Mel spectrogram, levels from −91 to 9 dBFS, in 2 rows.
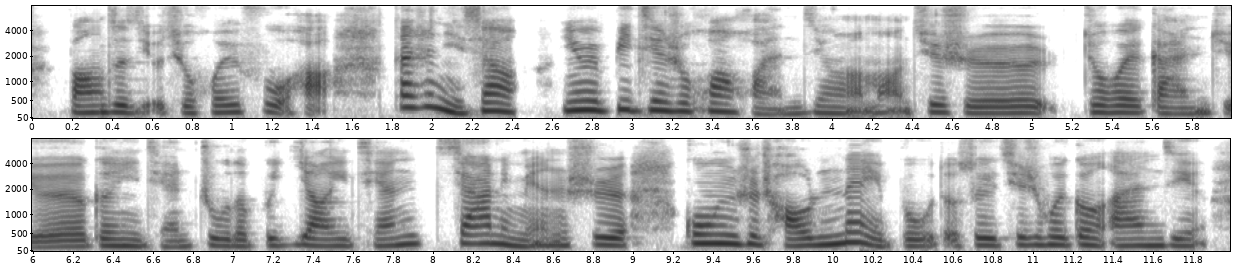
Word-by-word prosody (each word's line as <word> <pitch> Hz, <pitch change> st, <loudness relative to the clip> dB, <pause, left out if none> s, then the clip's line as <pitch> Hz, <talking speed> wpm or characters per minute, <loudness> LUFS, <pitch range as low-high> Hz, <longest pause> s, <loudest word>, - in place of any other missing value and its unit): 帮 180 Hz, -1 st, +2 dB
自 185 Hz, 0 st, +2 dB
己 180 Hz, +2 st, -8 dB
去 170 Hz, -, -5 dB
恢 180 Hz, +3 st, -2 dB
复 -, -, -4 dB
哈。 -, -, -2 dB, 0.3 s
但 315 Hz, -1 st, +4 dB
是 325 Hz, -, -1 dB
你 230 Hz, -, +5 dB
像 210 Hz, +4 st, +3 dB, 0.2 s
因 240 Hz, 0 st, +5 dB
为 245 Hz, -, +7 dB
毕 235 Hz, +3 st, +1 dB
竟 240 Hz, 0 st, +3 dB
是 215 Hz, -, +2 dB
换 210 Hz, -1 st, +1 dB
环 150 Hz, -4 st, -7 dB
境 170 Hz, 0 st, -5 dB
了 160 Hz, -, -3 dB
嘛， -, -, -4 dB
其 195 Hz, -, -2 dB
实 165 Hz, -1 st, -1 dB
就 185 Hz, -, -1 dB
会 180 Hz, 0 st, +2 dB
感 165 Hz, 0 st, -4 dB
觉 155 Hz, -1 st, -1 dB
跟 175 Hz, +1 st, 0 dB
以 165 Hz, -, -1 dB
前 155 Hz, -1 st, -9 dB
住 180 Hz, 0 st, -2 dB
的 165 Hz, -1 st, -2 dB
不 170 Hz, +2 st, -4 dB
一 180 Hz, -, -9 dB
样， 175 Hz, -3 st, +2 dB
以 175 Hz, -, -4 dB
前 190 Hz, +5 st, -2 dB
家 235 Hz, -1 st, +1 dB
里 220 Hz, -3 st, +2 dB
面 185 Hz, +2 st, -2 dB
是 190 Hz, -1 st, +1 dB, 0.2 s
公 240 Hz, -1 st, +5 dB
寓 225 Hz, -, +5 dB
是 220 Hz, 0 st, +1 dB
朝 180 Hz, -2 st, +1 dB
内 220 Hz, -1 st, +3 dB
部 170 Hz, 0 st, -4 dB
的， -, -, -7 dB
所 190 Hz, -, -2 dB
以 185 Hz, -, +4 dB
其 185 Hz, +2 st, -4 dB
实 195 Hz, -, -1 dB
会 200 Hz, 0 st, +2 dB
更 200 Hz, -1 st, +2 dB
安 180 Hz, +1 st, 0 dB
静。 180 Hz, +2 st, -3 dB
185 Hz, 280 characters per minute, -20 LUFS, 170-210 Hz, 0.3 s, 为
